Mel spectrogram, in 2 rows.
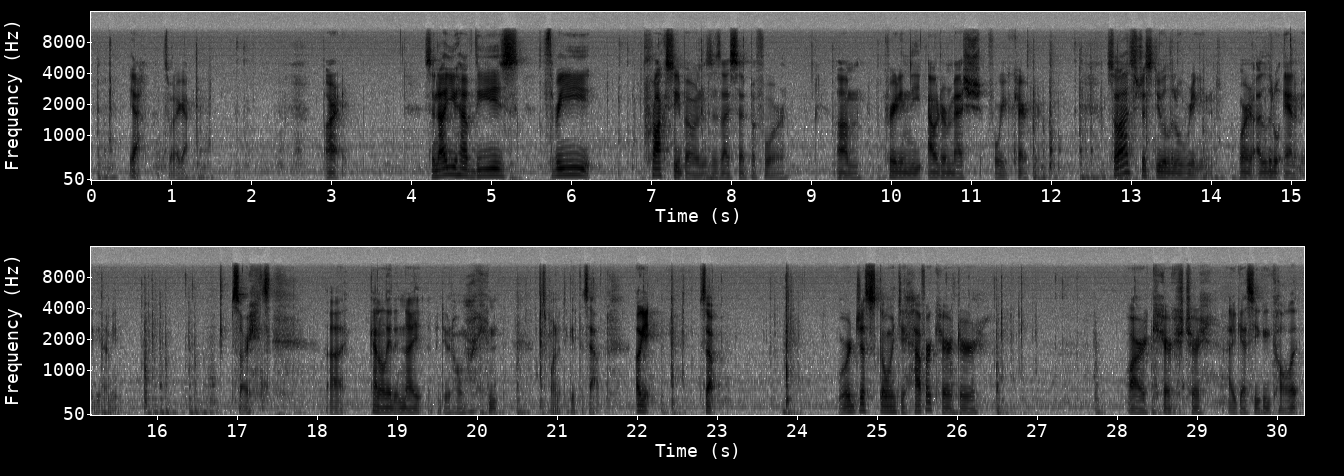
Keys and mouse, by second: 1.6 r, 3.1-4.4 middle drag, 6.8 middle click, 7.0 g, 7.2 right click, 12.3-13.5 right drag, 13.3 g, 14.7 g, 15.1 click, 16.1 g, 20.3 click, 20.9 r, 22.5 r, 22.9-24.9 drag, 23.9 r, 26.3 click, 26.7 r.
